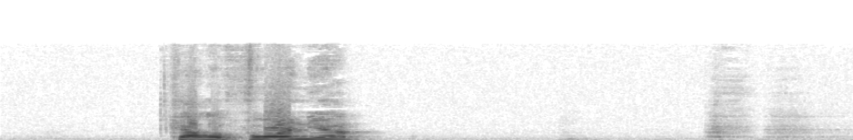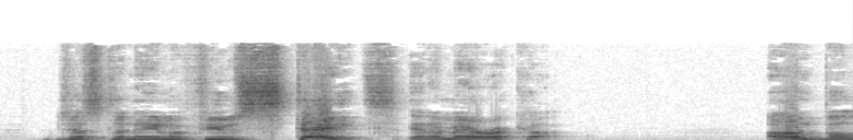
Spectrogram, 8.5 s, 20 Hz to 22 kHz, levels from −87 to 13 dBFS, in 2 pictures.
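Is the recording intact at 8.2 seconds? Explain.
No. Hard clipping runs from 8.14 to 8.25 s. The signal is driven about 6 dB past what the stage can pass, so its peaks are sliced flat. Those squared tops add high harmonics. The result is a brief, harsh crackle.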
